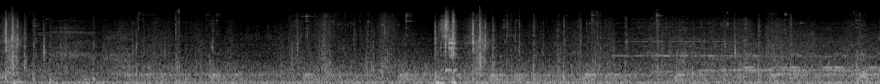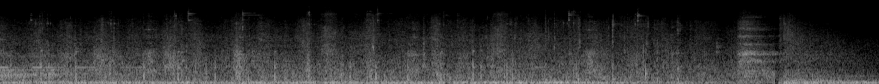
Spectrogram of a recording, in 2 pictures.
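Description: Footsteps thud steadily on hard floors and metal walkways.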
